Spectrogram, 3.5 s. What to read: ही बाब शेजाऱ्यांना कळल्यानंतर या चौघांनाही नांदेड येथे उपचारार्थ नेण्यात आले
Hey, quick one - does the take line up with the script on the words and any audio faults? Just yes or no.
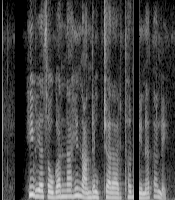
no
